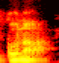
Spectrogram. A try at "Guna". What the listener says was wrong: Yeah, but the Americans cannot pronounce a short U. So you're going to say Guna or whatever. It's Guna.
